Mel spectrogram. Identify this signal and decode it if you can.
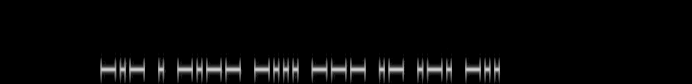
Morse code, heard as a keyed tone, about 25 wpm, 700 Hz. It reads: KEYBOARD
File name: 8 Letter Words - First 3 Letters Given - 25wpm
